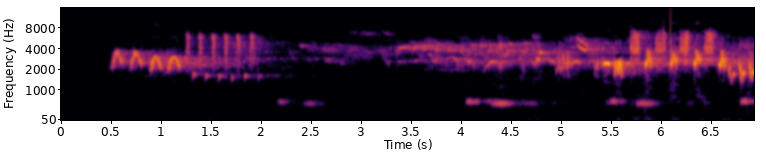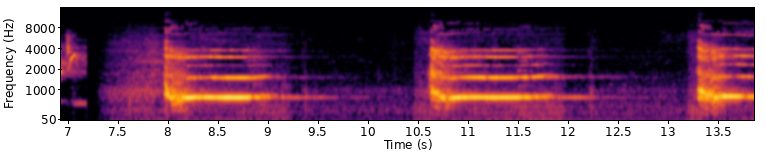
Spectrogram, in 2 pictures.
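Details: Lemur calls: a run of high chirping, warbling notes gives way to three loud, drawn-out harmonic wails spaced about three seconds apart.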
